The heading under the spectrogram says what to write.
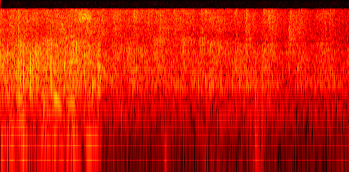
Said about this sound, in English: would you welcome him on the stage this morning with a big round of applause? Please welcome him up.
